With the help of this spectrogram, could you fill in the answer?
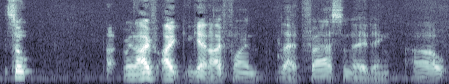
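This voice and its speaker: Deep-voiced older man interviewing. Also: big pitch swings, a little slow, fairly bright tone. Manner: personal, probing, restates points. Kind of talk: conversational interview.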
